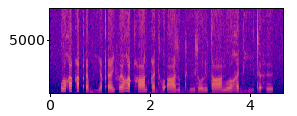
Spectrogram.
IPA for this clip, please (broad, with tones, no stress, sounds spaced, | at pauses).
p oː˦ χ œ˨˦ q i˦ qʼ i˨ bʱ iː˨ qʼ iː˦ f œ˨˦ ʁ ɵ˨ qʰ ɑː˦ n q i˨˦ dʱ ɔ˨ ʔ ɑː˦ z u˨ b dʱ ʉː˨ z o˦ l ʉ˨ t ɑː˨˦ ŋ oː˦ ʁ ɛ˦ dʱ iː˨ t œ˦ h ø˦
